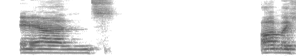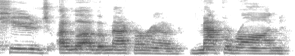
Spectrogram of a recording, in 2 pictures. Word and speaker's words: macaron: Macaron is really how you say it.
